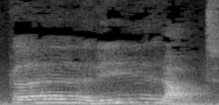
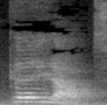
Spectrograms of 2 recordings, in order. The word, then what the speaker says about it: cut it out: Então, olha a pronúncia, cut it out. Então, aqui o T e o I você vai ter o somzinho de R, e o T e o O também o som de R.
